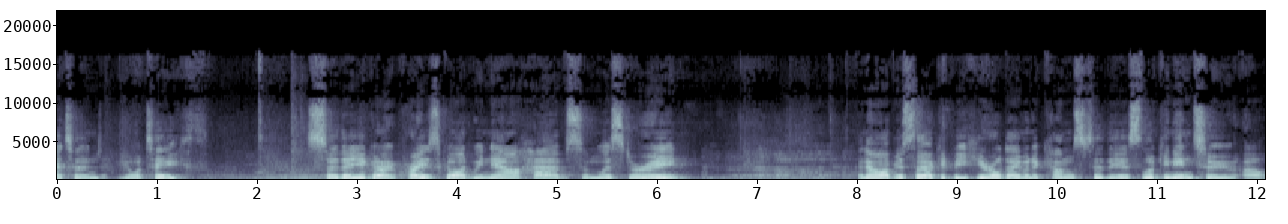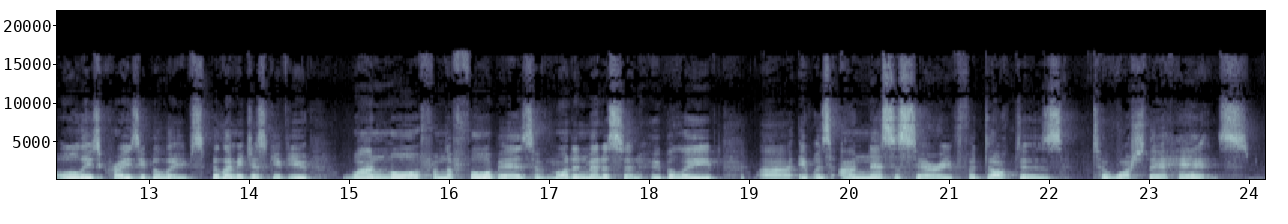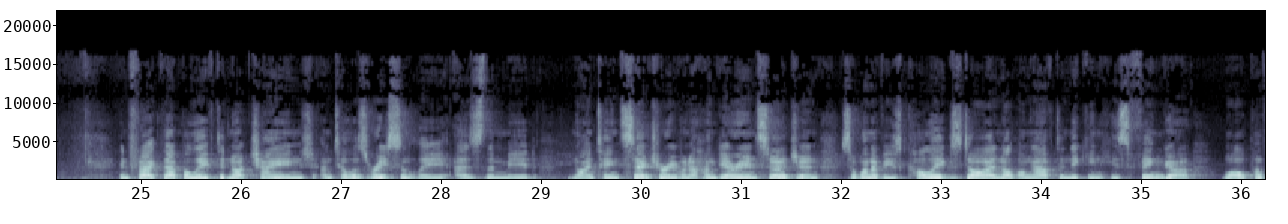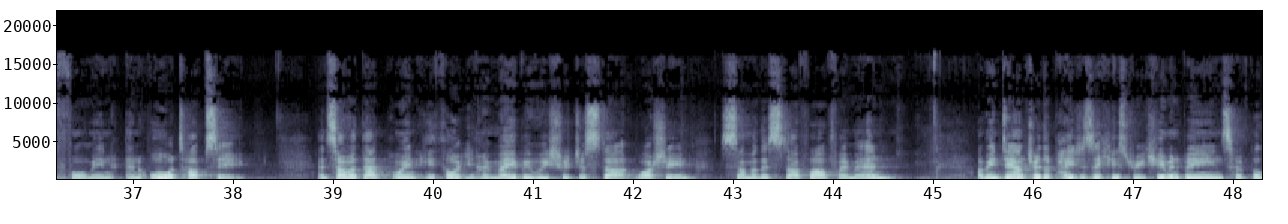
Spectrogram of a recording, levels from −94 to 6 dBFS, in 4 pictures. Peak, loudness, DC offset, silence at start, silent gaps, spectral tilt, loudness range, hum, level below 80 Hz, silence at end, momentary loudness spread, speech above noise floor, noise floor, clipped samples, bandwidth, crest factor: -2 dBFS; -17 LUFS; under 0.1%; 0 s; none; -4.5 dB/octave; 4 LU; none; -62 dBFS; 0 s; 10 LU; 31 dB; -48 dBFS; under 0.1%; 16.5 kHz; 16 dB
